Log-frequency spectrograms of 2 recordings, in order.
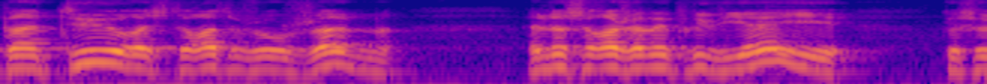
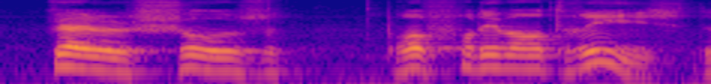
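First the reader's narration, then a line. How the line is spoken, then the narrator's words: Murmured. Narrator (French): murmurait Dorian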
